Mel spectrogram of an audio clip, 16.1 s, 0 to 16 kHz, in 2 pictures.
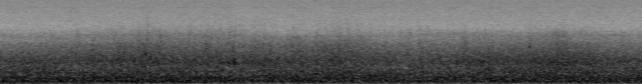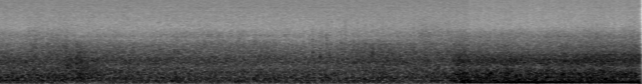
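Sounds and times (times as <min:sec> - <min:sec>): ship engine low drone: 0:00.0 - 0:16.0.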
